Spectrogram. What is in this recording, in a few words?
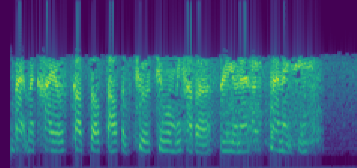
Highway Patrol, Phoenix Metro East Area, scanner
